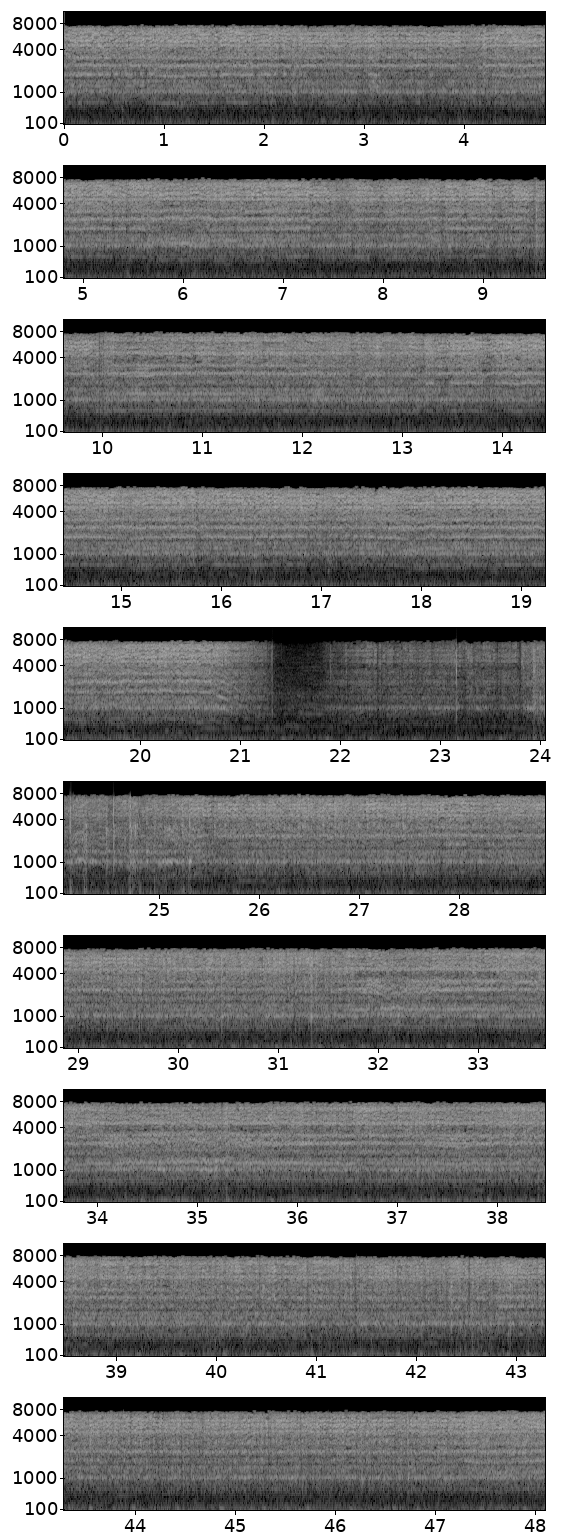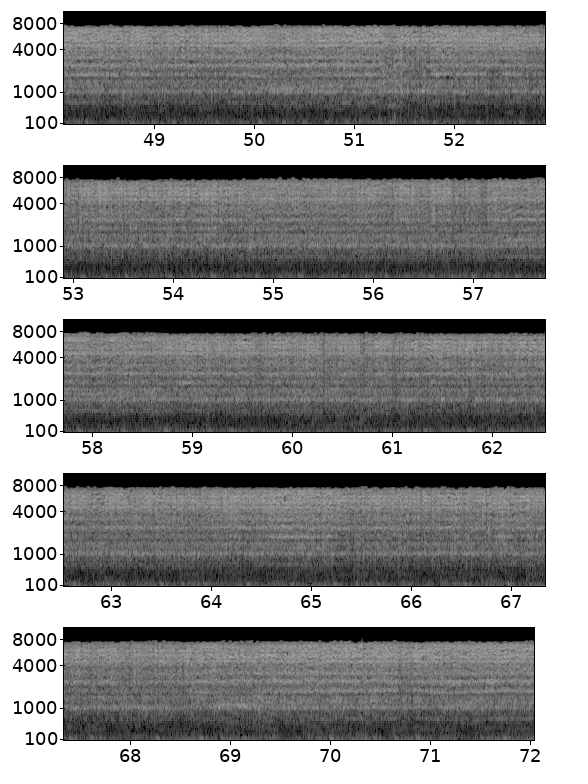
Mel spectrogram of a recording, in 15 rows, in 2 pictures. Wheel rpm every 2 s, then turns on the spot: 170, 170, 160, 170, 170, 170, 160, 160, 160, 160, 60, 60, 130, 170, 170, 170, 170, 160, 160, 170, 170, 170, 170, 170, 160, 160, 170, 170, 170, 170, 170, 170, 170, 170, 160, 170.
none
